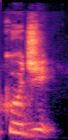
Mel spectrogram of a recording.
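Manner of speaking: "could you" as "coodjee"; low "coodjee" with an added vowel; wrong pronunciation. Shown as a demonstration. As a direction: end "could" in a "jee" sound. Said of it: "There's no".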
